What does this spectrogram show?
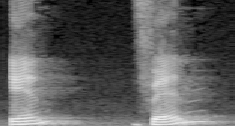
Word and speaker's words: invention: Invention. 3 parts, 3 syllables. But the stress on the second part, on part number 2, invention.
